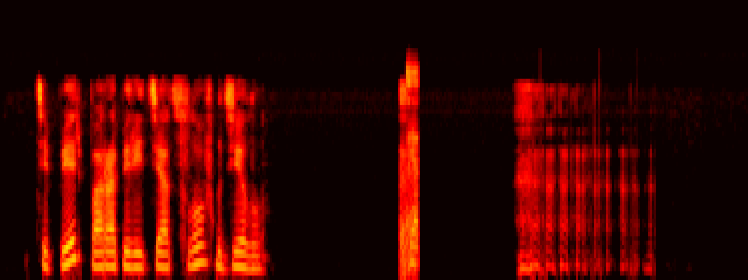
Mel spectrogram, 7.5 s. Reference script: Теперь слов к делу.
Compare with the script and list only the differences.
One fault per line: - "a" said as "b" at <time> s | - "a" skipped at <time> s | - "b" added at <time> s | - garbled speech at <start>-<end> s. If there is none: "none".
- "пора перейти от" added at 0.9 s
